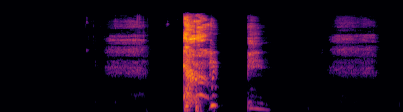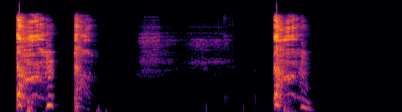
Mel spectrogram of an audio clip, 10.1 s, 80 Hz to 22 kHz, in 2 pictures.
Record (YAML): three_cough_length: 10.1 s
three_cough_amplitude: 31908
three_cough_signal_mean_std_ratio: 0.28
survey_phase: beta (2021-08-13 to 2022-03-07)
age: 18-44
gender: Female
wearing_mask: 'No'
symptom_none: true
smoker_status: Never smoked
respiratory_condition_asthma: false
respiratory_condition_other: false
recruitment_source: REACT
submission_delay: 4 days
covid_test_result: Negative
covid_test_method: RT-qPCR
influenza_a_test_result: Negative
influenza_b_test_result: Negative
